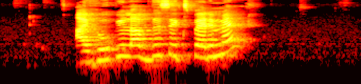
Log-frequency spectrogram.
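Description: A young woman speaks brightly and close by.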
